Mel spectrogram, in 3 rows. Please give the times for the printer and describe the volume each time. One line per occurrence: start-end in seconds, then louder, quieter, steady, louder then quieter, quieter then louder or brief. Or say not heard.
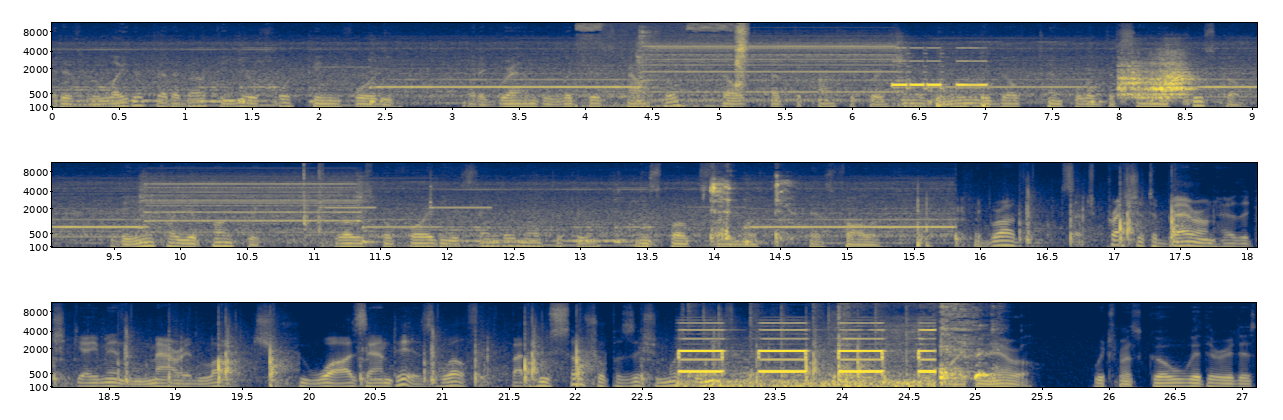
0.0-15.8 louder then quieter.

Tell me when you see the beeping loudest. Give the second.
24 s.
